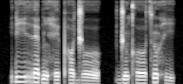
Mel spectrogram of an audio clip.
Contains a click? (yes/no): no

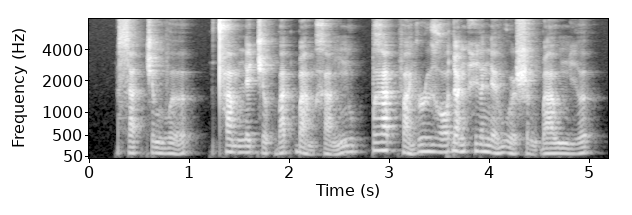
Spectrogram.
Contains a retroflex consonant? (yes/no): yes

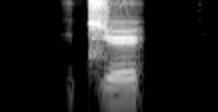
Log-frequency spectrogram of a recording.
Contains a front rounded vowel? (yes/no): no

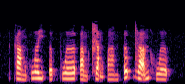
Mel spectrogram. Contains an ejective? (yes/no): no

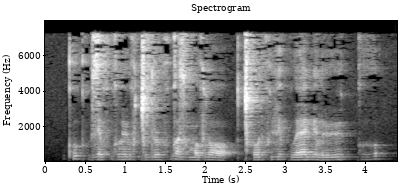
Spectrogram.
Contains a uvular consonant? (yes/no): no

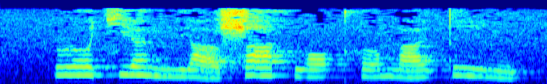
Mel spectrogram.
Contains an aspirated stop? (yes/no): yes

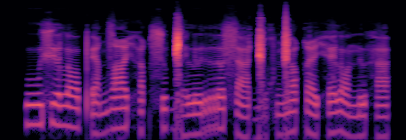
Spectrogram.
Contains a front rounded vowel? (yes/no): no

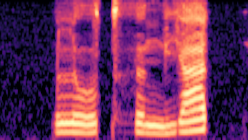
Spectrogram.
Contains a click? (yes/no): no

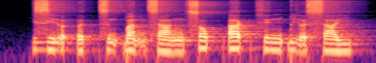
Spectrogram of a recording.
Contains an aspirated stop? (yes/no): no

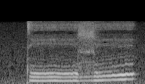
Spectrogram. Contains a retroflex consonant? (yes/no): no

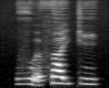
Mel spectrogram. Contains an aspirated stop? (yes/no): no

